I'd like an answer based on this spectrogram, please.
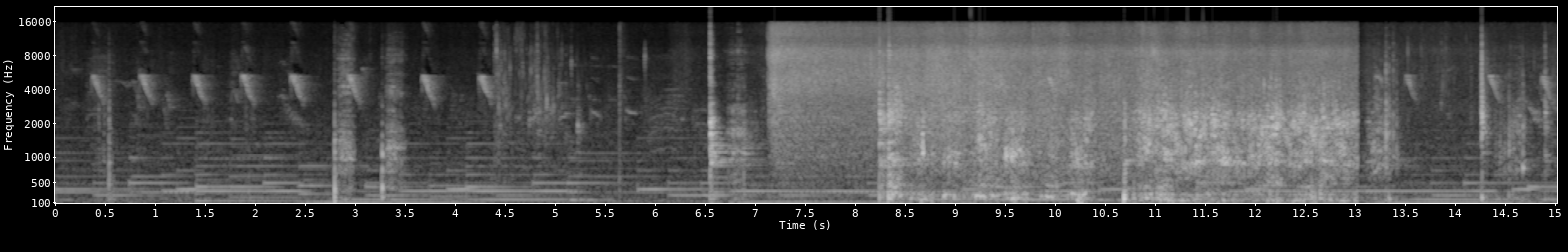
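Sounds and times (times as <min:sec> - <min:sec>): food sizzling in a hot pan: 0:07.1 - 0:13.2.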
